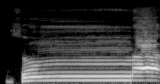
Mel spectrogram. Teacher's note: میم شدد ہے، اس کو غننے کے ساتھ پڑھیں گے. اس میں شروع ہی سے غنہ کریں گے کیونکہ میم شدد میں ہمیشہ غنہ ہوتا ہے.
